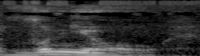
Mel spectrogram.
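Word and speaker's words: Wunjo: Wunyo. W-U-N-J-O, because the J is pronounced Y.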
